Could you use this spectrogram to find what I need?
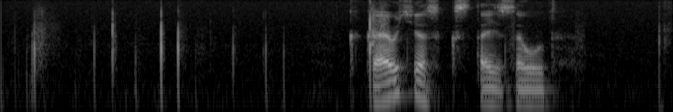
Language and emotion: Russian, neutral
